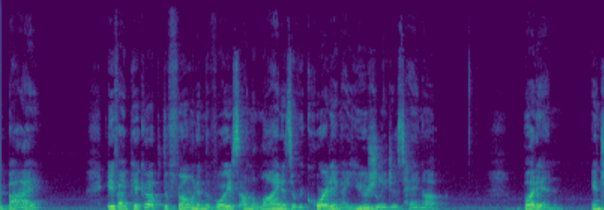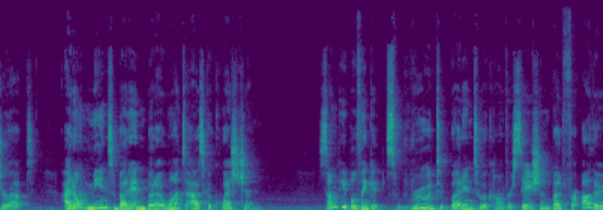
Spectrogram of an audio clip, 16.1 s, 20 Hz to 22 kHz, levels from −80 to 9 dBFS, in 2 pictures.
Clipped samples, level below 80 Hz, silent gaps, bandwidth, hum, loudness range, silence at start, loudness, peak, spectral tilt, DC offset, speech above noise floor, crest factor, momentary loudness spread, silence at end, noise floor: under 0.1%; -72 dBFS; none; 17 kHz; none; 5 LU; 0 s; -19 LUFS; 0 dBFS; -4.5 dB/octave; under 0.1%; 31 dB; 18 dB; 12 LU; 0 s; -50 dBFS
